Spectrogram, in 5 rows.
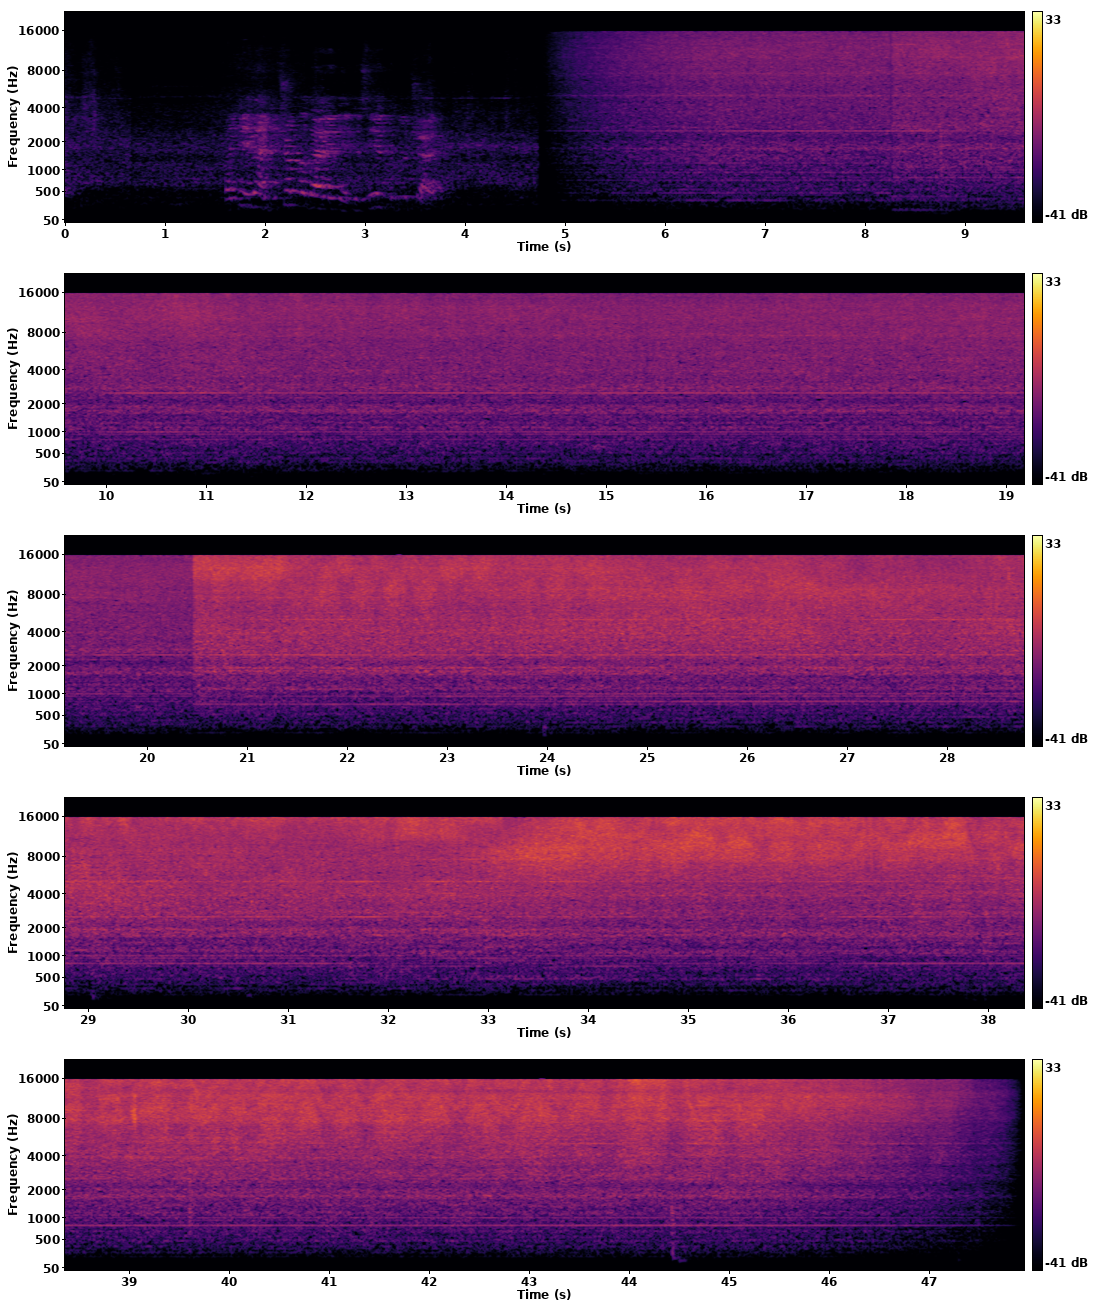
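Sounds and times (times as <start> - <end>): pressure washer water jet hiss: 6.3 - 12.5, 20.5 - 47.9.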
